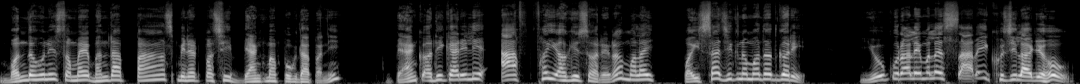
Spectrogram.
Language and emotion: Nepali, happy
